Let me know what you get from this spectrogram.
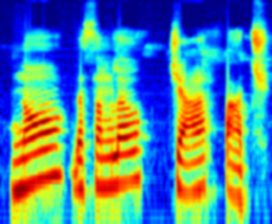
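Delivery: slow, चार, पाँच as separate digits; correct reading demo. Shown as a demonstration. Teacher asking students to check, slow digit-by-digit reading. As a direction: set चार and पाँच apart slowly. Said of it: "अब मैं सही पढ़ूंगा".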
